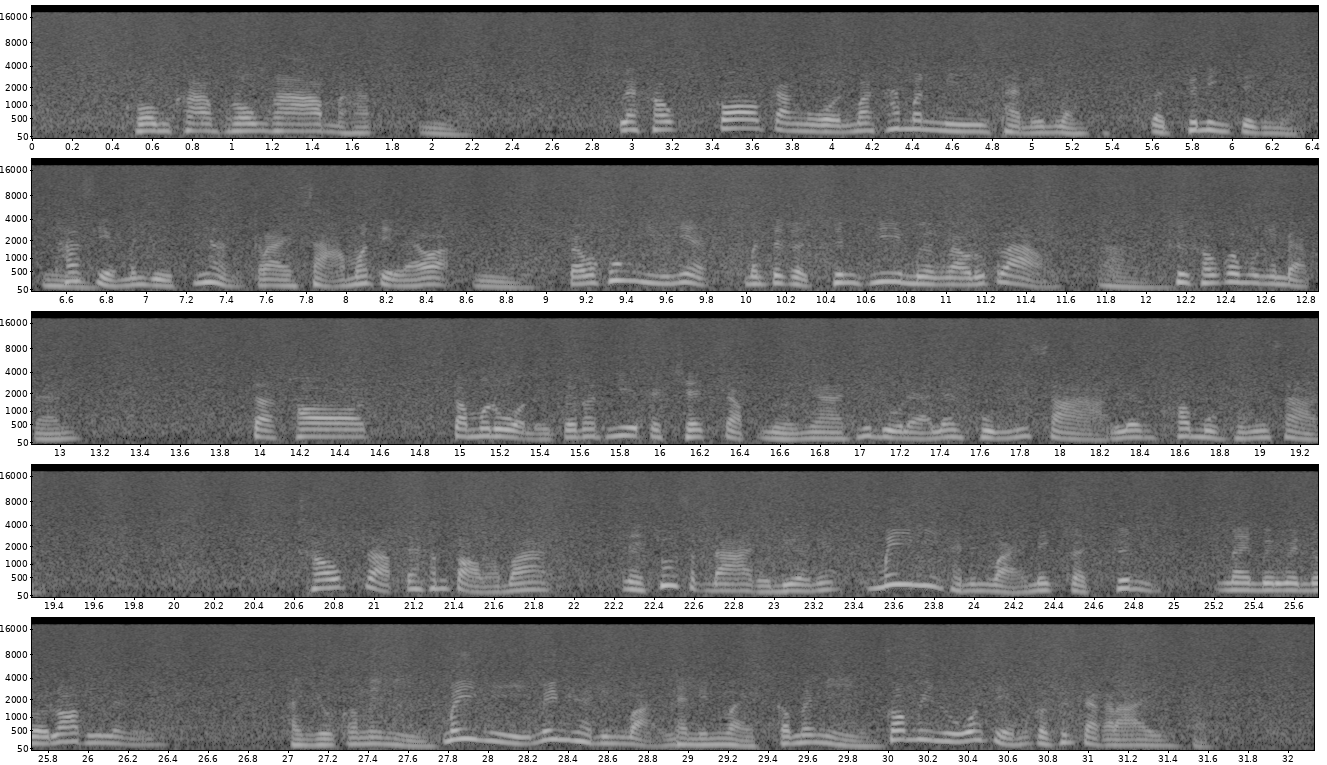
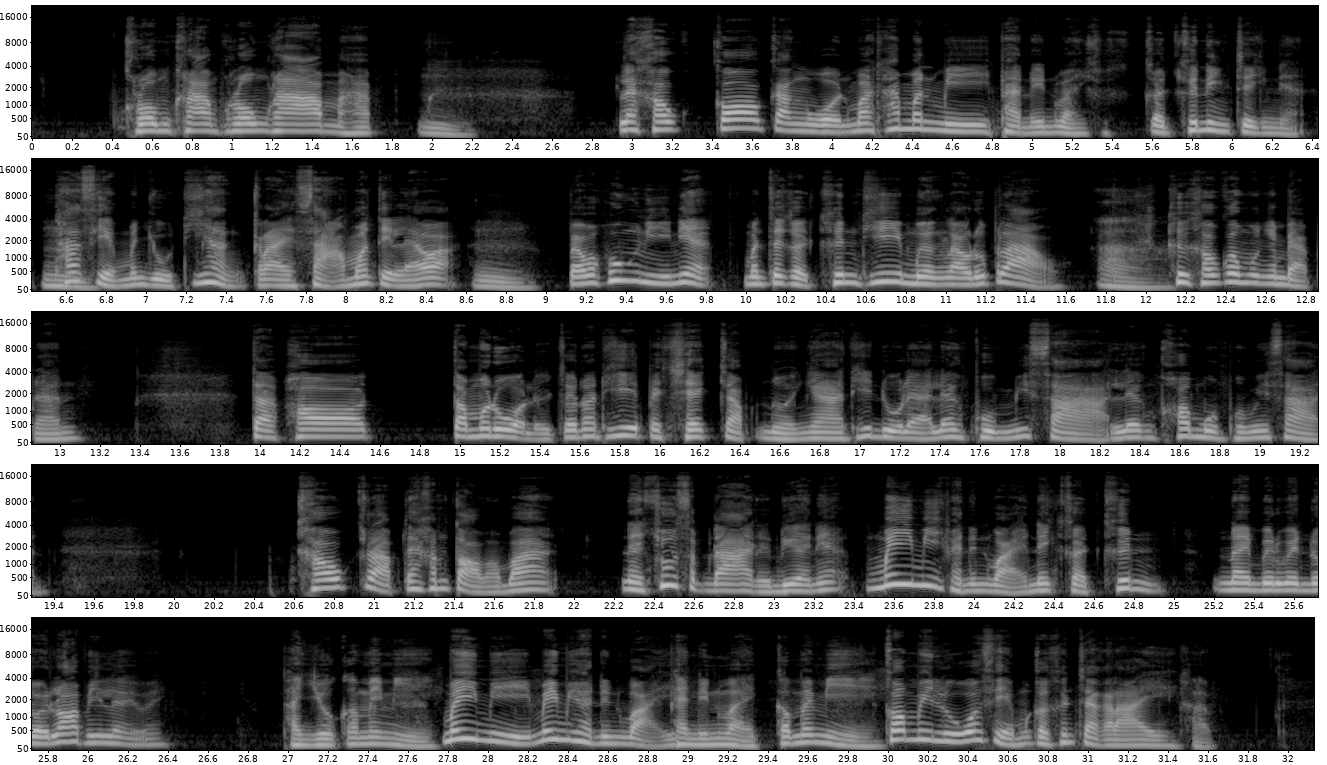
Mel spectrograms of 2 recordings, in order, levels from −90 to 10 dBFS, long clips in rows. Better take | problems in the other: second | hiss; loud; throughout; 3 dB below the speech

